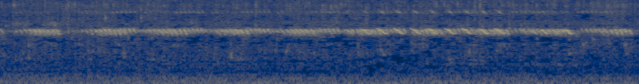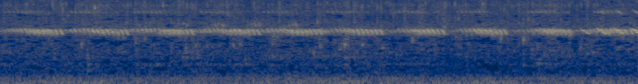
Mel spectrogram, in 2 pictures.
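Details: Autumn insect chorus by a spring: an unbroken high, ringing trill made of quick pulses, with fainter higher chirps layered above and a gentle watery hiss underneath.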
